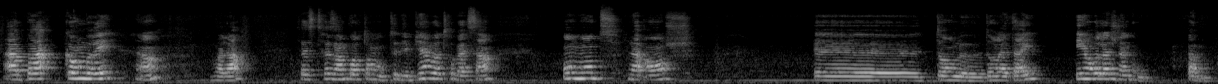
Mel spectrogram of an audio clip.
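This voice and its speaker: A woman's voice: a little high, recorded from a distance, a little hiss or hum. Woman teaching dance in an echoey room. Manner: calm, demonstrating moves while counting out accents with "pam" and "tac". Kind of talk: step-by-step dance lesson.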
